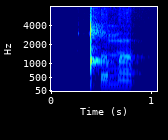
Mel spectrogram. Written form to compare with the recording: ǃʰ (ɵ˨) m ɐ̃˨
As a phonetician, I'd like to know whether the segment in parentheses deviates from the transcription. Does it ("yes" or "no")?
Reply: yes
